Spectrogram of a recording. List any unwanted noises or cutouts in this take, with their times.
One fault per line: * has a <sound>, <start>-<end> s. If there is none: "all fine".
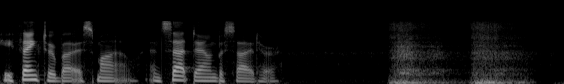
* has a breath, 3.9-5.4 s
